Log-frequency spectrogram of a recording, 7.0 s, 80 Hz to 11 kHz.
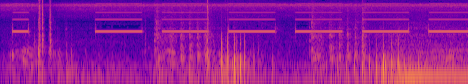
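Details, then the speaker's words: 2005 Mazda 3 after fuel pump and tank replacement, resting pressure now holding 45 psi (long cranks before from pressure dropping to zero): door chimes beep, then a very short crank catches and settles into a steady idle. "let's see if it starts up now a little bit easier than it used to remember that was the whole reason for changing the pump was blowing crank times due to that resting pressure going to zero"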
